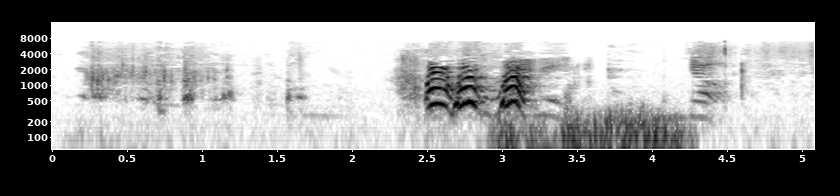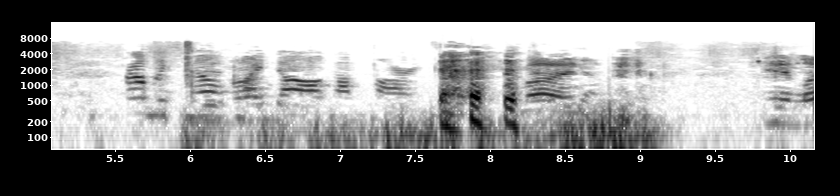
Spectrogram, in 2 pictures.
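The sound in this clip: A female dog barks a few times at a passer-by near a bridge. The short, sharp barks and yips come in bursts and are mixed with people talking and other background noise.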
